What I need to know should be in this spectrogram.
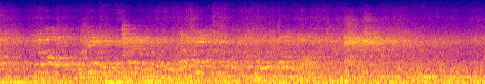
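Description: Skates scrape and carve across ice.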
